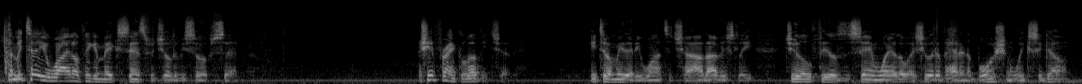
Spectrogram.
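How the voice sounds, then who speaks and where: A man's voice: on the low side, lively intonation, quick pace, slight background noise. An actor playing a concerned male doctor in a daytime soap, speaking earnestly and reasoning things through. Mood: persuasive. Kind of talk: daytime soap opera acting.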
